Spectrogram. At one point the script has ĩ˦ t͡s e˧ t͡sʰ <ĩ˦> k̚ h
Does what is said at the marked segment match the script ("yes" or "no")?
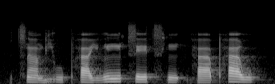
no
